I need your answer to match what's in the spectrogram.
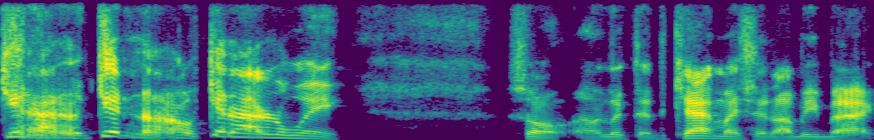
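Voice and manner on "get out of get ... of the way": high, irritated, angry yell. Retelling hearing a lady next door at her dog, imitating a lady yelling. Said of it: "I heard a lady yelling at a dog".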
